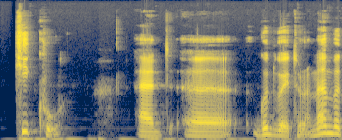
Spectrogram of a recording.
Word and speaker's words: 聞く: hear or to listen we pronounced to hear or to listen as Kiku and good way to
